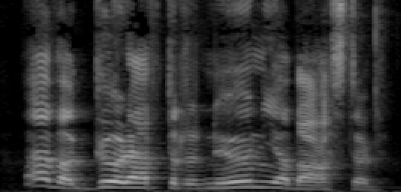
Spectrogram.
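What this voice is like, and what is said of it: Bad put-on Scottish accent. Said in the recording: “My accent's drifting to vaguely Indian, I think. ... a bad Scottish accent”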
